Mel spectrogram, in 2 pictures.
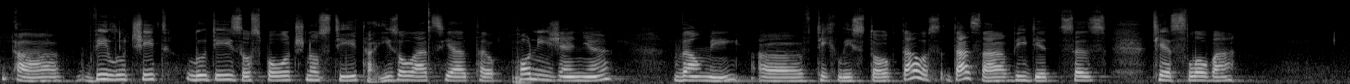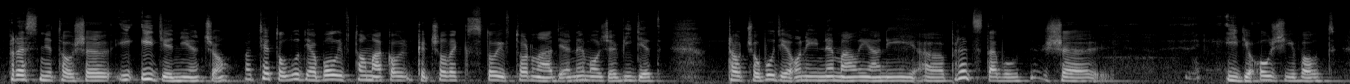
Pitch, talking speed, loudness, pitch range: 185 Hz, 120 wpm, -23 LUFS, 170-200 Hz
